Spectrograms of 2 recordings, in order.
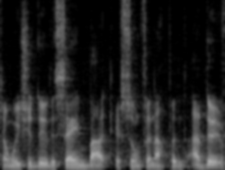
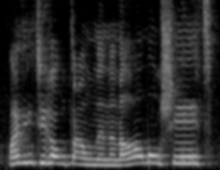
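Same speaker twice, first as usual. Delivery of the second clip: very high, whiny mock voice; mocking critics. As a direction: parrot the complainers in a silly high voice. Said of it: "'cause people said".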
